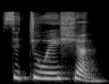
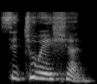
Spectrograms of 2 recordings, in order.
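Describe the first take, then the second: First: The ending is said with an 'sh' sound. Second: The same.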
